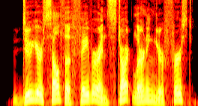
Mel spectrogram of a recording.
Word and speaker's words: favor: word favore which is spelled exactly like the English word favor but it's pronounced with the stress on the second syllable favor this is a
